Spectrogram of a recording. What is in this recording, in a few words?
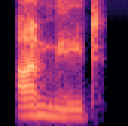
"unmade", Indian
